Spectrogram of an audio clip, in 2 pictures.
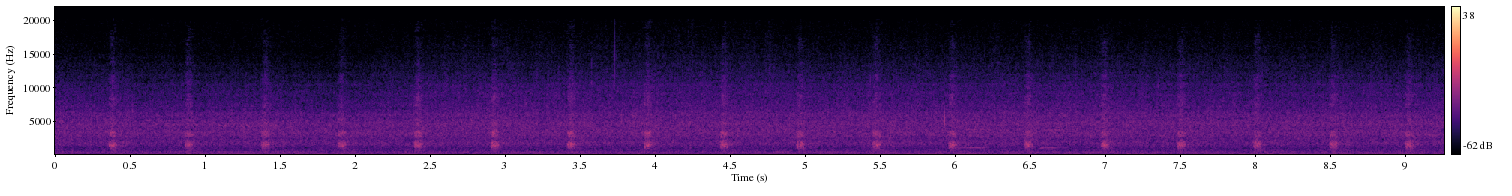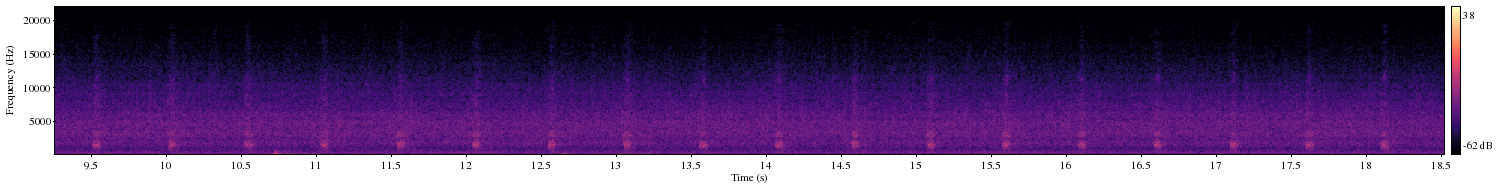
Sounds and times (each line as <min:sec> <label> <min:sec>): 0:03.5 field irrigation system 0:12.7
